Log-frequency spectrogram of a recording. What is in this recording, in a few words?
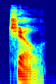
"chill", English, voice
